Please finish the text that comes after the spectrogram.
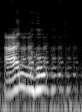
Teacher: ما اغنا عنہ، عنہ عین کو گلے کے درمیان سے ادا کریں. عن، نون ساکن کے بعد حروف حلقی میں سے ہا آ رہا ہے، یہاں اظہار حلقی ہوگا.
